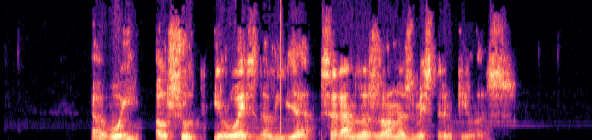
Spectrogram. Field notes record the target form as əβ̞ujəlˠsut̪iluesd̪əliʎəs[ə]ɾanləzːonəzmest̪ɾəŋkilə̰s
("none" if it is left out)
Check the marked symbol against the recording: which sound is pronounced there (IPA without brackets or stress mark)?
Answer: ə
